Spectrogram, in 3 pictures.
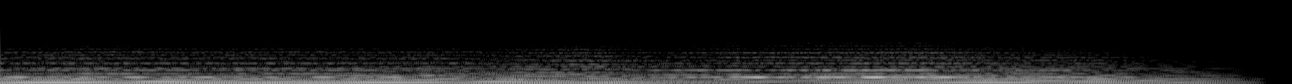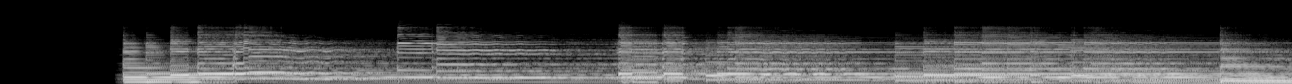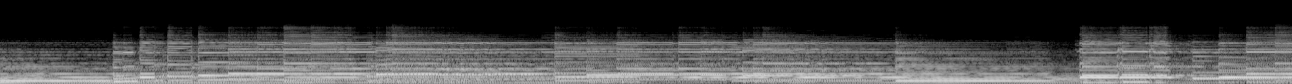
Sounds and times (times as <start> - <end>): Guitar: 0.0 - 11.5, 14.1 - 38.7.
